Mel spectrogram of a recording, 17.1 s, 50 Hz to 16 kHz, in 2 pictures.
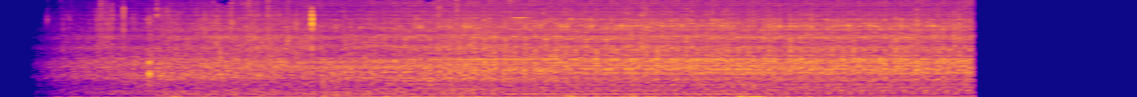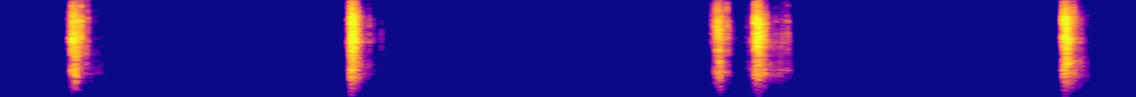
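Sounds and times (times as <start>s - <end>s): engine rumbling: 0.2s - 7.3s.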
